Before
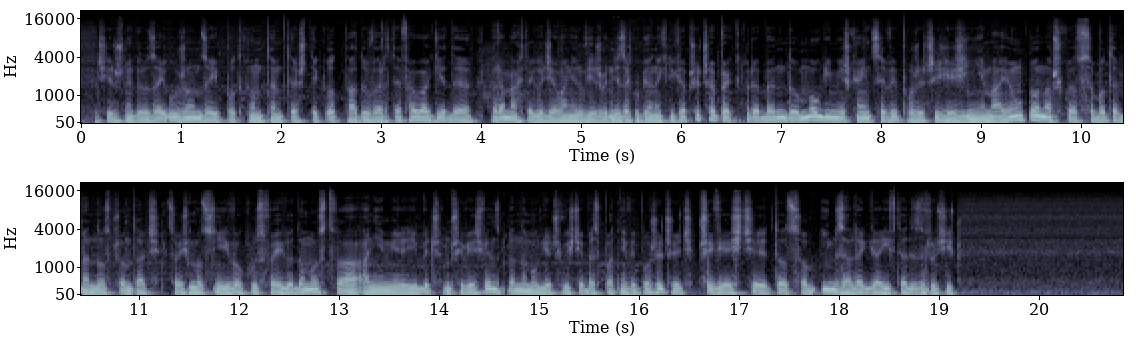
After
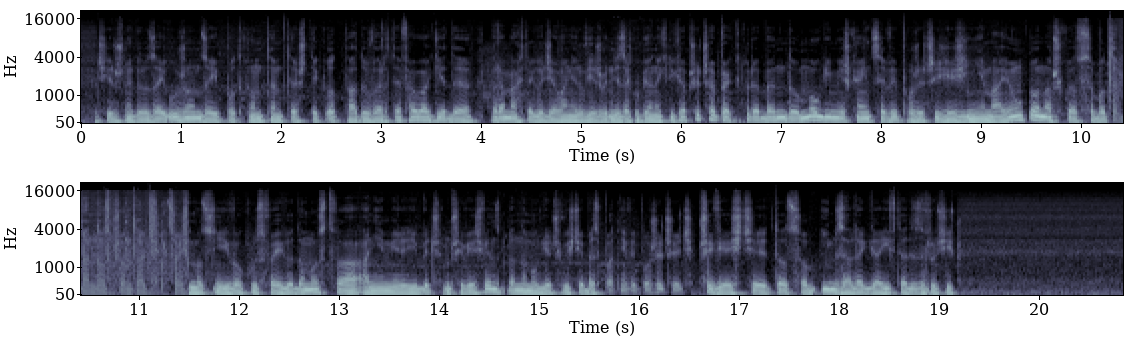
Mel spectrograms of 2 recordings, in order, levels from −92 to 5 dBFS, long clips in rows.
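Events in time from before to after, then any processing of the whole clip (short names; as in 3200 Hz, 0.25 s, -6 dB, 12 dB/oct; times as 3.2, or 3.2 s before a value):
10.26–11.5 spectral compressor 4:1
15.67–16.52 weighting filter A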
